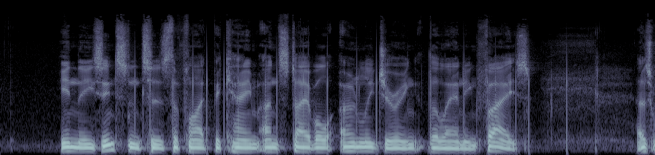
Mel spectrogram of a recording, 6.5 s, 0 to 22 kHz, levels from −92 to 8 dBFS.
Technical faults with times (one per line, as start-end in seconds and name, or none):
1.34-5.67 train of clicks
